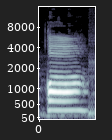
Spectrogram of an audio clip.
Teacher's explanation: قاف حروف مستعلیہ میں سے ہے، موٹا کر کے پڑھیں گے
